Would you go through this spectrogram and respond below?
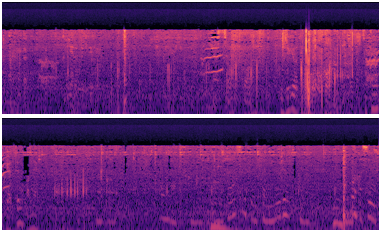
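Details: Kitten that cannot climb down calls out for its mother cat, which then arrives; short rising mews scattered through the clip over background noise and human voices.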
